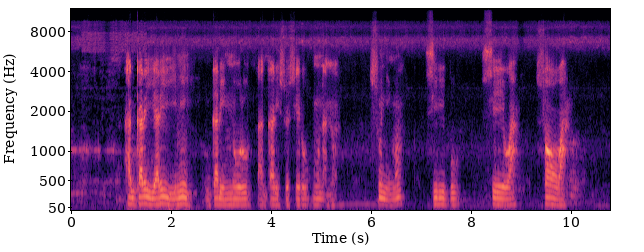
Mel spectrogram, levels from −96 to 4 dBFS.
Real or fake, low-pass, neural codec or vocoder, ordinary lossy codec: real; 10.8 kHz; none; Opus, 16 kbps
